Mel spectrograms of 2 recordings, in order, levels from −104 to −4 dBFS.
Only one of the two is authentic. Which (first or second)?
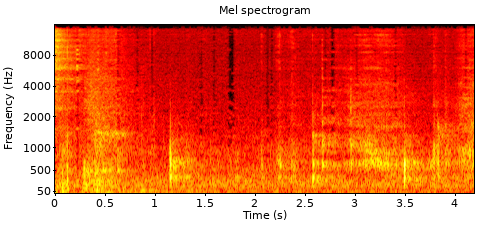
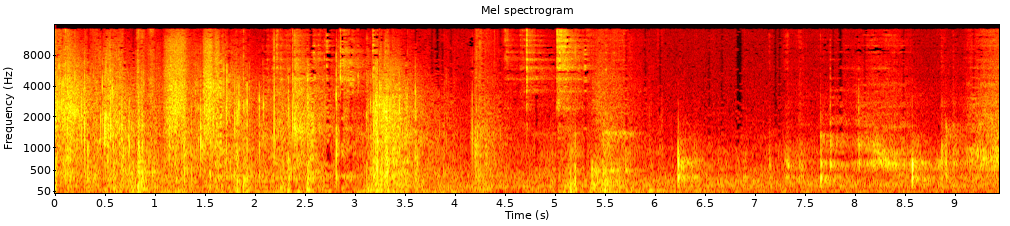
second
